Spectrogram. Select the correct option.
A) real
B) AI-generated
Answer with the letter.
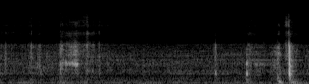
B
